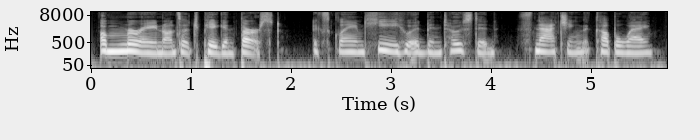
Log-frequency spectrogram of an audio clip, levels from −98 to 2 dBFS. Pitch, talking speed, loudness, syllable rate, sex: 190 Hz, 165 wpm, -18 LUFS, 4.7 syllables/s, female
